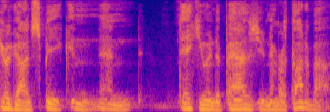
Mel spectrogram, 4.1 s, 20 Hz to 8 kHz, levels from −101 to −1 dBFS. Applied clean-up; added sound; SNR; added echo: none; none; none; none.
